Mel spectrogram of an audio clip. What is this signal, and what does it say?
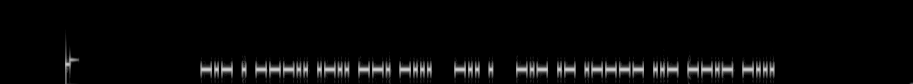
Morse code, heard as a keyed tone, about 36 wpm, 700 Hz. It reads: KE8LGB DE KA1UQB
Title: USA Callsign DE Callsign - 6 Characters - 35wpm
